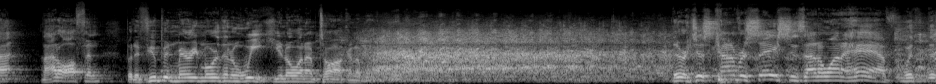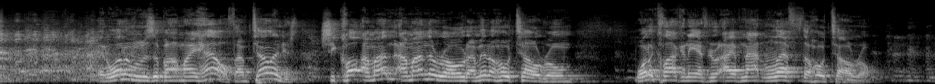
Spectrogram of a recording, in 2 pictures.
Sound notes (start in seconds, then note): 3.1 audience laughing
